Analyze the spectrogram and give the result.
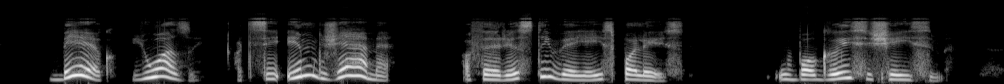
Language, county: Lithuanian, Vilnius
